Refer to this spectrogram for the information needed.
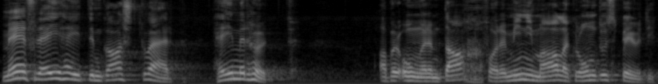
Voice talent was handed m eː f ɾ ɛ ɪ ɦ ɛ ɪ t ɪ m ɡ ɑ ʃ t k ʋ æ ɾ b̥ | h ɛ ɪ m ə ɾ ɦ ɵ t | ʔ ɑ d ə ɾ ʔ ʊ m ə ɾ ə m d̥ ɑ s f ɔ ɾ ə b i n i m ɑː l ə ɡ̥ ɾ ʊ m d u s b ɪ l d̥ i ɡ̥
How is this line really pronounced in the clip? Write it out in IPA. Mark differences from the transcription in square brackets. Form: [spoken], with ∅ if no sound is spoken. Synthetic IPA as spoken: m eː f ɾ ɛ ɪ ɦ ɛ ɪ t ɪ m ɡ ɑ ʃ t k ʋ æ ɾ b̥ | h ɛ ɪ m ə ɾ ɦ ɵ t | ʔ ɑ [b] ə ɾ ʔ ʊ [ŋ] ə ɾ ə m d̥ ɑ [χ] f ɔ ɾ ə [m] i n i m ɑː l ə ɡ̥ ɾ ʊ [n] d u s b ɪ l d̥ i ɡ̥

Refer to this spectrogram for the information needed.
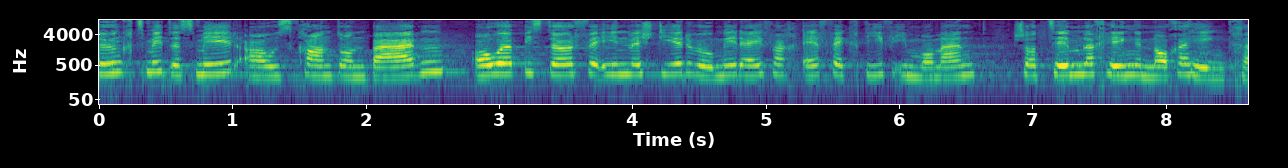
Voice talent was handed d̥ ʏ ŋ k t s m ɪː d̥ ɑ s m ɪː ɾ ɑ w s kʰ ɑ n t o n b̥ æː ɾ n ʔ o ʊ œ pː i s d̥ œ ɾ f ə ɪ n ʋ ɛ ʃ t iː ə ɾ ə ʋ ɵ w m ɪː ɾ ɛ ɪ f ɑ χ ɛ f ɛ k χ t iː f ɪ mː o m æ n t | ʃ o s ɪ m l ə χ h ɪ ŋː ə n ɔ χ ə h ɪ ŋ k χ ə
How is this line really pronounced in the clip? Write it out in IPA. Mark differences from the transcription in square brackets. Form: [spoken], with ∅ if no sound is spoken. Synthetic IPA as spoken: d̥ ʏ ŋ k t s m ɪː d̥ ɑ s m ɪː ɾ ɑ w s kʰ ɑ n t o n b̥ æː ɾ n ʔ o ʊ œ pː i s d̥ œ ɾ f ə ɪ n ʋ ɛ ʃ t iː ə ɾ ə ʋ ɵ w m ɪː ɾ ɛ ɪ f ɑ χ ɛ f ɛ k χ t iː f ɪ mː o m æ n t | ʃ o [t͡s] ɪ m l ə χ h ɪ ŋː ə n ɔ χ ə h ɪ ŋ k χ ə

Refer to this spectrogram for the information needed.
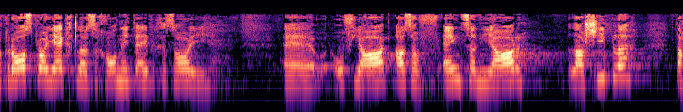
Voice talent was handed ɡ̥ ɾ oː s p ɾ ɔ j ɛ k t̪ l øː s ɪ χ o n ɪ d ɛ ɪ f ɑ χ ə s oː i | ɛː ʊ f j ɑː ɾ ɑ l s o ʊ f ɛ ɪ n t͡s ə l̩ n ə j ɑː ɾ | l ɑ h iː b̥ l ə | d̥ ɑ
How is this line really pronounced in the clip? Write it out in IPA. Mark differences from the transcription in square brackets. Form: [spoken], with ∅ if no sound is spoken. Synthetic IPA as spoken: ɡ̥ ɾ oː s p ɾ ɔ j ɛ k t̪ l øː s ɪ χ o n ɪ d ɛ ɪ f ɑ χ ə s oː i | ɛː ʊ f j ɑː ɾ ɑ l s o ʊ f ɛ ɪ n t͡s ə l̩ n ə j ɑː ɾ | l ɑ [ʃ] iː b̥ l ə | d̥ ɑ

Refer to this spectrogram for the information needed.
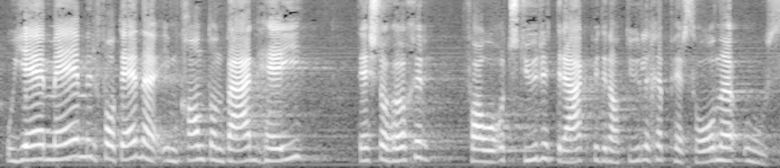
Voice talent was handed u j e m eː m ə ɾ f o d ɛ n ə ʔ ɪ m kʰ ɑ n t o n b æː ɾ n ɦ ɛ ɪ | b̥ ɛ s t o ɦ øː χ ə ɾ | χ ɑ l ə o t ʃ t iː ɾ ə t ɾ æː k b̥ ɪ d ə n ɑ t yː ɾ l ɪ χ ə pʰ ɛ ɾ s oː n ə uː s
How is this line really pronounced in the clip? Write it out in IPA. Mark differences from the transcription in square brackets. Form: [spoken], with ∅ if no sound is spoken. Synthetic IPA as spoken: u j e m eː m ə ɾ f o d ɛ n ə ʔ ɪ m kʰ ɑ n t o n b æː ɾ n ɦ ɛ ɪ | [d̥] ɛ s t o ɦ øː χ ə ɾ | [f] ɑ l ə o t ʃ t [yː] ɾ ə t ɾ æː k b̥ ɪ d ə n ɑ t yː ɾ l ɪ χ ə pʰ ɛ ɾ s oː n ə uː s

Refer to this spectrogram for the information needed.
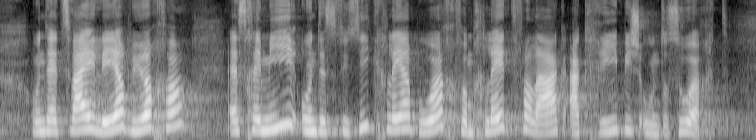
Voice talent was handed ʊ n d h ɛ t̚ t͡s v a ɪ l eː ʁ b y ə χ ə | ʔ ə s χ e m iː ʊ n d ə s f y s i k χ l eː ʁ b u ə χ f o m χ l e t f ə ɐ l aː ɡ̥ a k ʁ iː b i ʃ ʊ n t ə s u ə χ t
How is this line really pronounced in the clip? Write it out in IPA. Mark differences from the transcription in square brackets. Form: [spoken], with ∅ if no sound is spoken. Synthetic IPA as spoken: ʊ n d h ɛ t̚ t͡s v a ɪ l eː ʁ b y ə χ ə | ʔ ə s χ e m iː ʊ n d ə s f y s i k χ l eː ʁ b u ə χ f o m χ l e t f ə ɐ l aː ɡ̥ a k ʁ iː b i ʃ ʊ n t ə s u ə χ t

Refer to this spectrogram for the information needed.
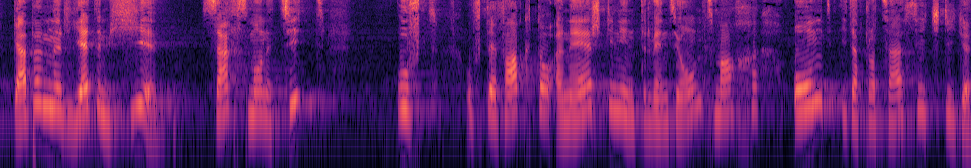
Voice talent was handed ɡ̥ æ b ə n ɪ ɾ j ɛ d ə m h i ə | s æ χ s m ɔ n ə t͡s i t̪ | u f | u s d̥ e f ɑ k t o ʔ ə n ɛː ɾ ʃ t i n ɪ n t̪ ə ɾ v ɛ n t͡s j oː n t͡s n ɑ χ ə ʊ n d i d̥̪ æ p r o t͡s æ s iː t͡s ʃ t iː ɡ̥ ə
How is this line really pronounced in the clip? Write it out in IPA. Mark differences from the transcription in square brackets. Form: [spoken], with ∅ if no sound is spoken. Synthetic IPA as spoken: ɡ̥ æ b ə [m] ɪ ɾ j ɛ d ə m h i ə | s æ χ s m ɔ n ə t͡s i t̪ | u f | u [f] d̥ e f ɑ k t o ʔ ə n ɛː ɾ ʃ t i n ɪ n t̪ ə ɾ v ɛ n t͡s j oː n t͡s [m] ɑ χ ə ʊ n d i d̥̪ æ p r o t͡s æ s iː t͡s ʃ t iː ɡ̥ ə

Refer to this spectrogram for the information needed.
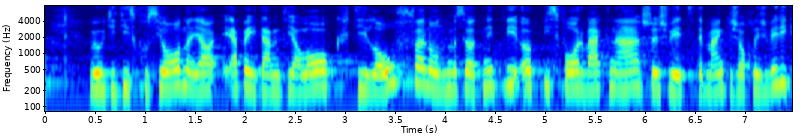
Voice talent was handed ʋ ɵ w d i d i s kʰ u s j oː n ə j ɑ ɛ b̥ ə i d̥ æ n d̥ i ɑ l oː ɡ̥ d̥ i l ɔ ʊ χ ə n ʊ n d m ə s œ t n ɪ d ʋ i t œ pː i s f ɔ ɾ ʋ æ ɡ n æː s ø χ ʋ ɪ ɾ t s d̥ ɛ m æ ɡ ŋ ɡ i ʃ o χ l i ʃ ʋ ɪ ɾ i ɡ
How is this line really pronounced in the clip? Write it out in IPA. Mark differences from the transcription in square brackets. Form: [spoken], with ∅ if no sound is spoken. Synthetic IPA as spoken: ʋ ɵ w d i d i s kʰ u s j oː n ə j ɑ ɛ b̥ ə i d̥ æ [m] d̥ i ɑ l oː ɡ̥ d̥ i l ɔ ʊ [f] ə n ʊ n d m ə s œ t n ɪ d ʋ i [ʔ] œ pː i s f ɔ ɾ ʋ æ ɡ n æː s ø [ʃ] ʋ ɪ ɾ t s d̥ ɛ m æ [∅] ŋ ɡ i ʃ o χ l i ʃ ʋ ɪ ɾ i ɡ

